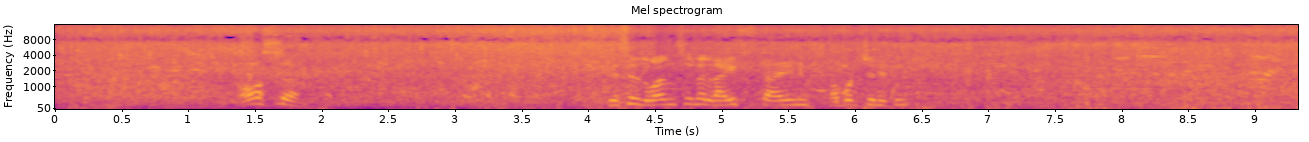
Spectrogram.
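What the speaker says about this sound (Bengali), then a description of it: "এটাই হচ্ছে রিভার্স ওয়াটারফল। জলের তোড় ভয়ঙ্কর" Water surges and rushes at Naneghat's reverse waterfall during monsoon rain, a steady roaring wash with wind buffeting the microphone, while people talk over it in bursts.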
